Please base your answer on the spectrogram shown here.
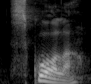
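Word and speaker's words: scuola: sure you demand one squala see again we're not saying scha we're saying squa it's a C Sound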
